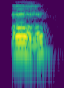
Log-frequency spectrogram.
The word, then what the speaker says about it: alone: So open syllable, that's A is going to sound like an In the word alone. That A is considered an open syllable, but it is a schwa. I don't say alone, I say alone.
